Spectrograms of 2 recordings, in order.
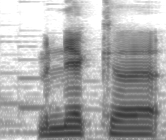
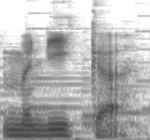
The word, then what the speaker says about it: Monika: Oh. Saying it wrong. You'd say it as if you're saying... Monika? Monika, not Monika.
